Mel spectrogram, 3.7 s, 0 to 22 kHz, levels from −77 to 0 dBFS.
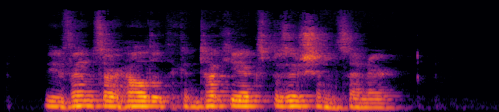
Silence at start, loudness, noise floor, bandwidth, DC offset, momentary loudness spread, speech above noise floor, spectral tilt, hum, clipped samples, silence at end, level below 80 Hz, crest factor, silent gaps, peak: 0.35 s; -21 LUFS; -63 dBFS; 15.5 kHz; under 0.1%; 10 LU; 44 dB; -5.5 dB/octave; none; under 0.1%; 0.75 s; -58 dBFS; 16 dB; none; -4 dBFS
